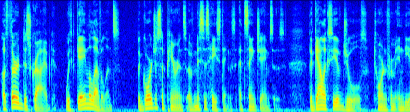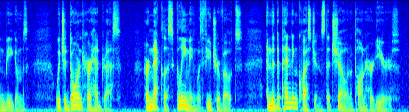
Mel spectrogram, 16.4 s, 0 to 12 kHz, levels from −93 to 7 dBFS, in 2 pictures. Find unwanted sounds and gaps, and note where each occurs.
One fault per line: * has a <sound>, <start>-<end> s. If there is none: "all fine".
all fine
